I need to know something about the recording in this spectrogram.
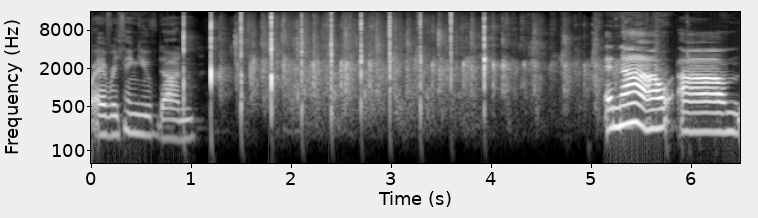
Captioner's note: applause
